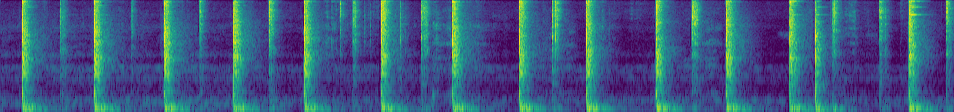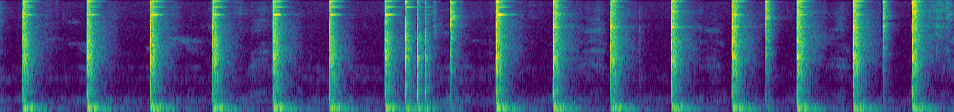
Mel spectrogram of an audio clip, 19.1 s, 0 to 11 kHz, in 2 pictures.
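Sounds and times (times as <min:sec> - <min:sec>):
hammer striking steel on anvil: 0:00.2 - 0:19.0.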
